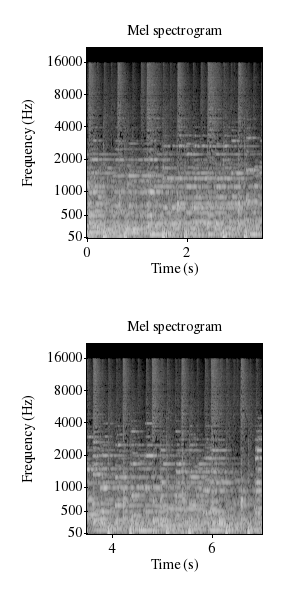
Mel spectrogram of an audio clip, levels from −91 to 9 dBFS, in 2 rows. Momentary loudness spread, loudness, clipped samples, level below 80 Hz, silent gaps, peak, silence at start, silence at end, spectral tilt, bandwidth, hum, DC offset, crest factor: 2 LU; -17 LUFS; under 0.1%; -24 dBFS; none; -2 dBFS; 0 s; 0 s; -6 dB/octave; 16.5 kHz; none; under 0.1%; 14 dB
